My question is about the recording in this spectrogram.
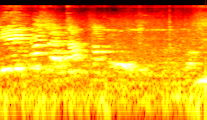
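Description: Children's voices talking and calling out, loudest in the first half second, then quieter chatter.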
